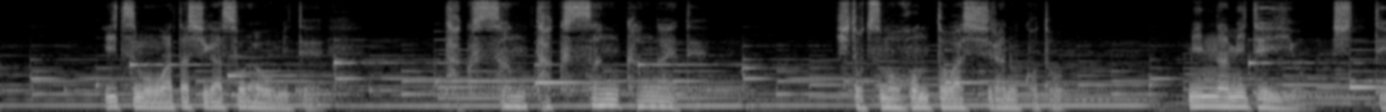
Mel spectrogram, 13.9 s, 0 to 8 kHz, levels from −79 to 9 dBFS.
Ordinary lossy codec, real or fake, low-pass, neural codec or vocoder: none; real; none; none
